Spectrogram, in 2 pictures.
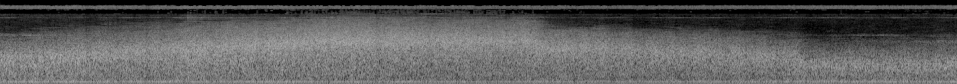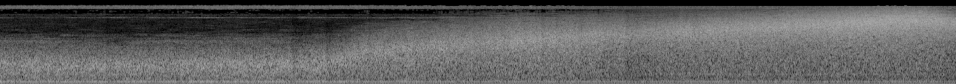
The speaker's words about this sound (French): quand on entend une chute d'eau qui coule. Je trouve que ça fait un bruit de white noise ou de bruit blanc, là, appelez-le comme vous voulez. Puis c'est ça. Mais on va l'écouter.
